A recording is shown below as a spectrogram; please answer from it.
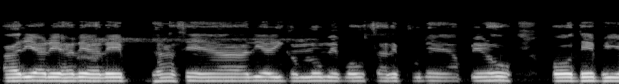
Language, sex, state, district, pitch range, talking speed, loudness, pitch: Hindi, male, Uttar Pradesh, Ghazipur, 165-170 Hz, 175 wpm, -14 LUFS, 165 Hz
